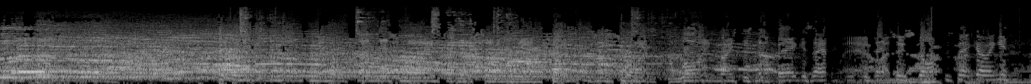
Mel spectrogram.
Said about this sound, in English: Because a lot of people will call up and want Andrew Bolt's band. Give him a booing. Bolt, what's he done?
